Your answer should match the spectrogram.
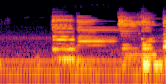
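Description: Blues guitar played alone between sung lines: a short hush, then several plucked notes starting about half a second in.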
